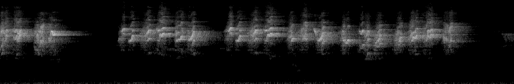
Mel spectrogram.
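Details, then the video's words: A swallow gives rapid, high, scratchy twittering in bursts of about a second, with short pauses between them; no other sounds. "Swallow Sounds"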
